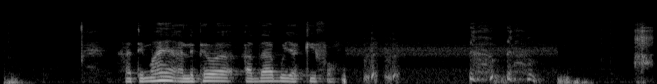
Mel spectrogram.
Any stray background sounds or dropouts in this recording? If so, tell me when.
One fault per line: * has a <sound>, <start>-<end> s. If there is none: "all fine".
* has a laugh, 3.6-4.0 s
* has a cough, 4.7-5.5 s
